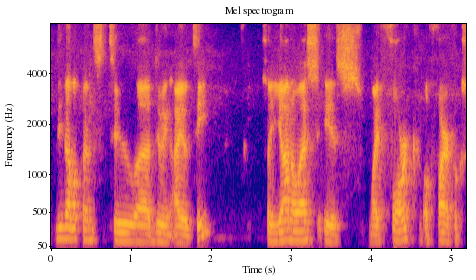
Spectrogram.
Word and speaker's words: Jan: hi my name is Yan not Jan I'm sorry sorry my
